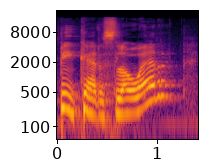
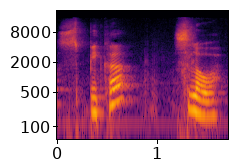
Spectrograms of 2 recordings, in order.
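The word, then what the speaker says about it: speak slowly: go nauczyć spika slowa nie jest Pikers lower nie jest picaslowa tylko speaka slowa dajcie znać czy dla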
